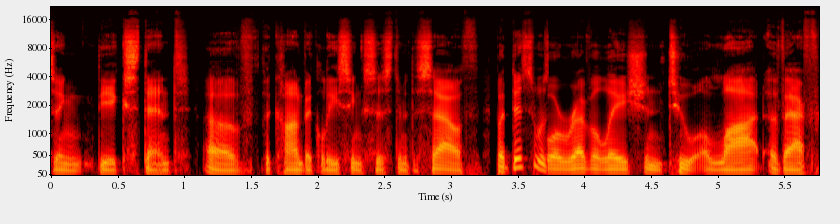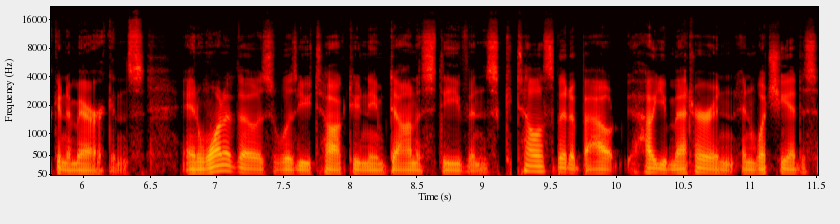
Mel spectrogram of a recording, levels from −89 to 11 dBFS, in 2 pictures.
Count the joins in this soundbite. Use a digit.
7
